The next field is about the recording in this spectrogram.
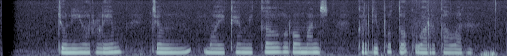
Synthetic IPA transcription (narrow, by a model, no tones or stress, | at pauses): d͡ʒuniɔrlimd͡ʒɨŋmɔikʰɛmikalromans | kɨrdipɔt̪ɔkuwart̪awan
